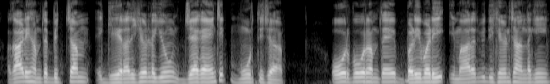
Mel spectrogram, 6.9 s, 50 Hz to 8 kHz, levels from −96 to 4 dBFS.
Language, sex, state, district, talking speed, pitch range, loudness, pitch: Hindi, male, Uttarakhand, Tehri Garhwal, 210 wpm, 135-150 Hz, -20 LUFS, 145 Hz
